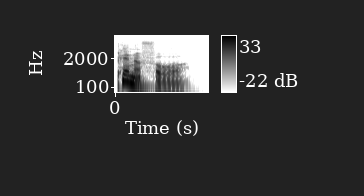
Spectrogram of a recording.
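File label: "pinafore", British English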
